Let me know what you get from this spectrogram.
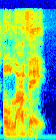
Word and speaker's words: Olave: I want to make sure I keep saying that right because I say Olive sometimes. Chris Olave.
